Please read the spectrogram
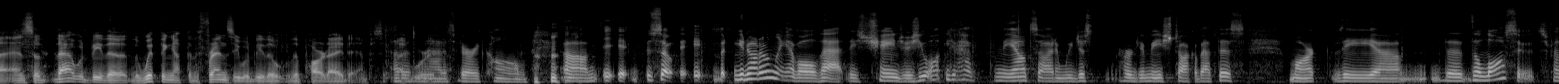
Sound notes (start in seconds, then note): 5.3 laughter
